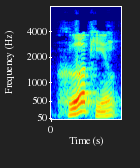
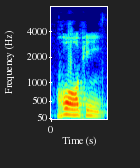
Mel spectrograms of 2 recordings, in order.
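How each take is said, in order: First: Rising tones, as in Beijing speech. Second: Low tones, as in Hubei speech.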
